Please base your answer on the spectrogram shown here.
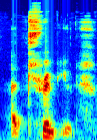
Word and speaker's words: attribute: was the noun and the verb is attribute attribute here the stress is on the second syllable attribute we normally use this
